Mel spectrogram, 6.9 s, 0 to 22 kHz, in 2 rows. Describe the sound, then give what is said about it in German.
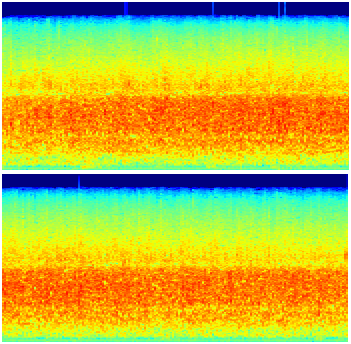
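Audience applause at a talk about open-source phone operating systems: a dense, continuous wash of clapping that stays loud and steady throughout, with no voices over it. “Und wir möchten gerne Applaus dafür, dass das Neo 1973 jetzt schon 3 Stunden ohne Stromanschluss”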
